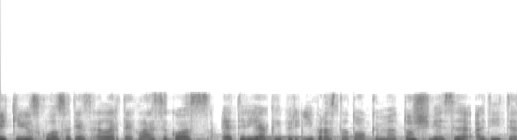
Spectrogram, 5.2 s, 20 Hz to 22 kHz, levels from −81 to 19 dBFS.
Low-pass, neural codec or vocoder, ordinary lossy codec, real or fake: 7.2 kHz; none; AAC, 32 kbps; real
